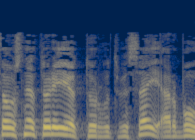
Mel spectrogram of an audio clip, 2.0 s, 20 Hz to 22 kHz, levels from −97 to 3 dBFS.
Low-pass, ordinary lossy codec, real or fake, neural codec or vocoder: 9.9 kHz; MP3, 32 kbps; real; none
